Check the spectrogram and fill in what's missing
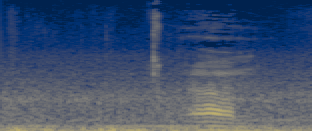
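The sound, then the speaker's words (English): Steady low engine rumble from inside a moving car in heavy morning traffic, with a brief hiss and a short tonal whine from road traffic over the continuous drone. “But anyways, there's tons of traffic this morning, but I just don't care.”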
